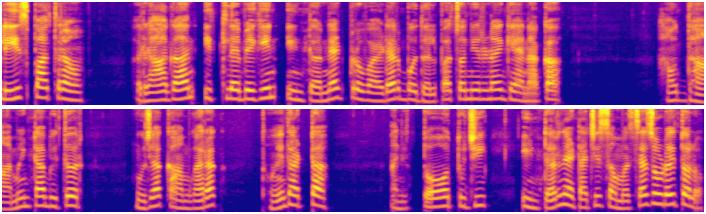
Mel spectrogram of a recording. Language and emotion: Goan Konkani, fearful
